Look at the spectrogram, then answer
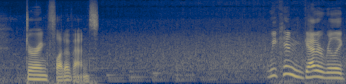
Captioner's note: water flowing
